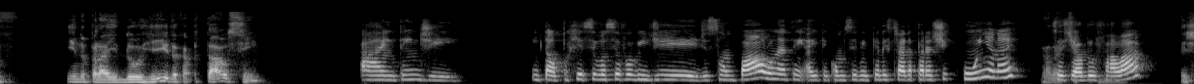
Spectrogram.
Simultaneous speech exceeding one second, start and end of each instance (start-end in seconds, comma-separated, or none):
none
